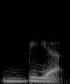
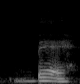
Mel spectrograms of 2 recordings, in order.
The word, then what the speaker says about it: bear: It's not beer. Beer is what you drink. This is a bear. Bear. It rhymes with the word B-A-R-E.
